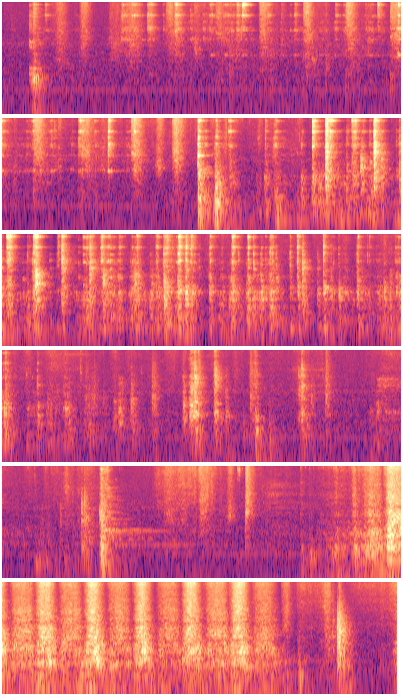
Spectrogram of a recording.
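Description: A freshly sharpened antique crosscut hand saw cutting a wooden board in steady back-and-forth strokes, which start loudly about three-quarters of the way through. Before that come clicks and scrapes of a C-clamp being set and the board being handled.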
